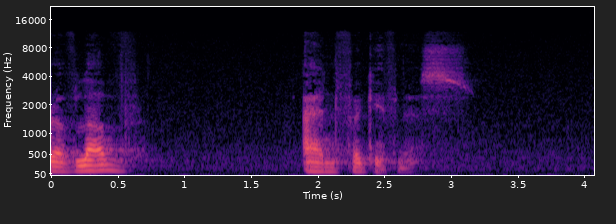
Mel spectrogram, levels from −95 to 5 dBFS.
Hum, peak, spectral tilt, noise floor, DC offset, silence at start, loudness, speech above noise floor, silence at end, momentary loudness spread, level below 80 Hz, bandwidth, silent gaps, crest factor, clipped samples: none; -16 dBFS; -6.5 dB/octave; -69 dBFS; under 0.1%; 0 s; -37 LUFS; 34 dB; 0.95 s; 20 LU; -78 dBFS; 12.5 kHz; none; 22 dB; under 0.1%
